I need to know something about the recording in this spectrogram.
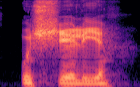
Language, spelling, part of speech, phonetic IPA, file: Russian, ущелье, noun, [ʊˈɕːelʲje], Ru-ущелье.ogg
- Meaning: gorge, ravine, canyon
